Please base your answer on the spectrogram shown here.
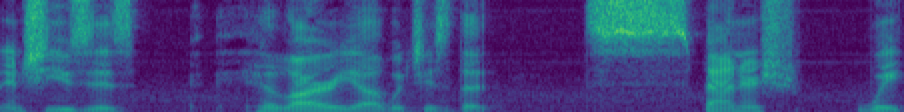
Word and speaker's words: Hilaria: so her name I think is Boy, Hilaria Baldwin.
